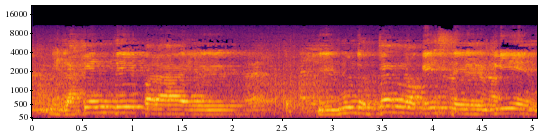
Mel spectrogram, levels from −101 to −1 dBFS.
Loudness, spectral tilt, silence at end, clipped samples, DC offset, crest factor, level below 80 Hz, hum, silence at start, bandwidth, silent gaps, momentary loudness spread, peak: -17 LUFS; -3 dB/octave; 0 s; under 0.1%; under 0.1%; 14 dB; -58 dBFS; none; 0 s; 11 kHz; none; 9 LU; -4 dBFS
